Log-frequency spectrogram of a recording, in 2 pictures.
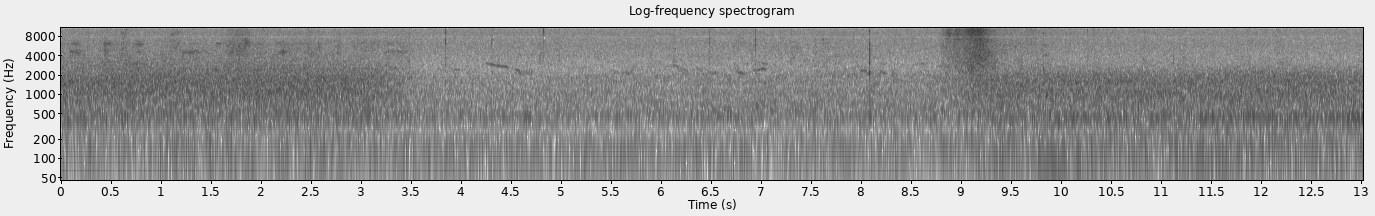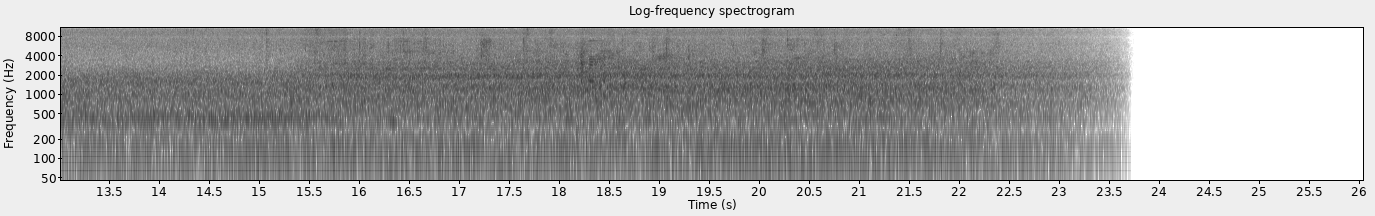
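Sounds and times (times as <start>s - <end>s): distant city traffic rumble: 0.0s - 23.7s
faint clicks: 2.6s - 5.1s, 6.3s - 7.1s, 14.2s - 22.5s.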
